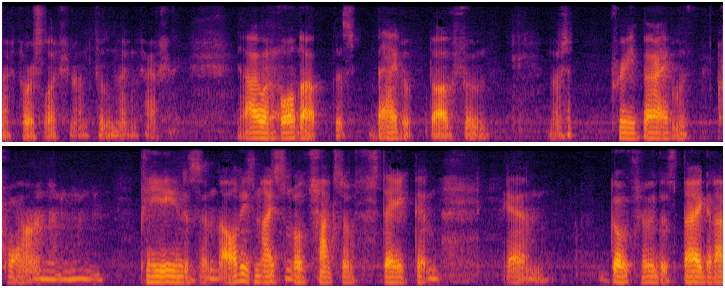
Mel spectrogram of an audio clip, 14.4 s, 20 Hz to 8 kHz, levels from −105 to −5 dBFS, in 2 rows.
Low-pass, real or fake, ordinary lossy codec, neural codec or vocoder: 7.2 kHz; fake; AAC, 32 kbps; autoencoder, 22.05 kHz, a latent of 192 numbers a frame, VITS, trained on one speaker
